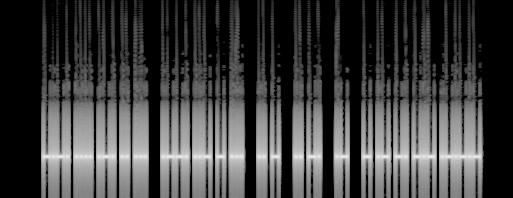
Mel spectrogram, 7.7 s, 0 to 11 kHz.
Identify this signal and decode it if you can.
Morse code, heard as a keyed tone, about 34 wpm, 700 Hz. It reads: CHRIS PUTS IT IN A TANK.
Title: Additional Easy Phrases 35wpm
